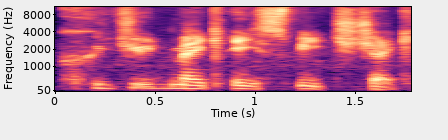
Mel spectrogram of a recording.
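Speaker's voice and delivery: usual speaking voice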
